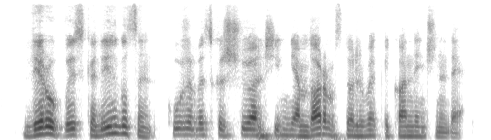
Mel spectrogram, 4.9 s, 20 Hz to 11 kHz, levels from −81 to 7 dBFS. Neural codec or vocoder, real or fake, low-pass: codec, 16 kHz in and 24 kHz out, 0.9 kbps, LongCat-Audio-Codec, fine tuned four codebook decoder; fake; 9.9 kHz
